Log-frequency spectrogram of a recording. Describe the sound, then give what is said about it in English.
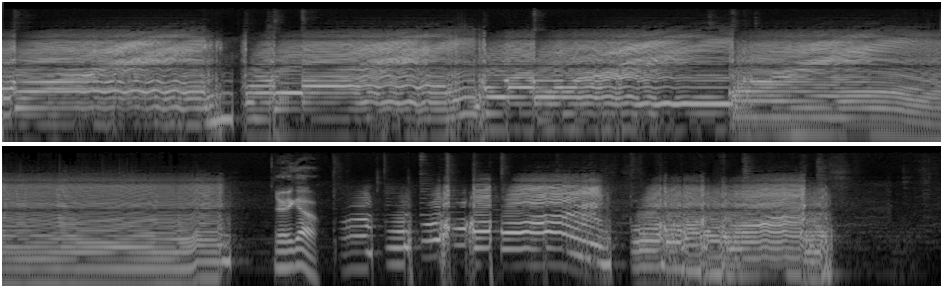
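A guitar run through an Electro-Harmonix Micro Synthesizer pedal, without delay, gives thick, buzzy, keyboard-like sustained tones that glide and shift in pitch, then breaks into choppy stabbed notes, with a brief spoken phrase near the end. “It's called the micro synthesizer. By Electroharmonix.”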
